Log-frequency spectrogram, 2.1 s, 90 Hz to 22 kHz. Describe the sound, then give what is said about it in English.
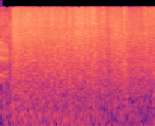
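Explosion of a reactor in the video game Dead Space (2023): a loud, sustained blast roar with dense crackling rumble that fills the whole stretch without letting up. “Okay, once she's recovered from that initial blast, we'll be back in the fight.”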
